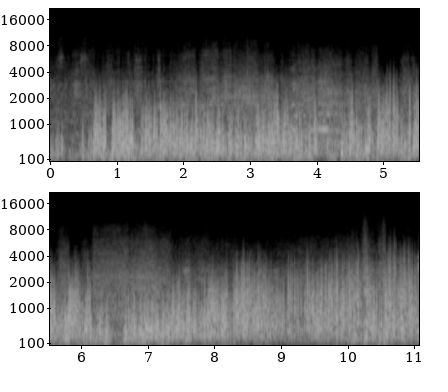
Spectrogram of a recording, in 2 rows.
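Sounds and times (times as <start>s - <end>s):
traffic going by: 0.0s - 11.0s
wind on microphone: 0.0s - 11.0s.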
